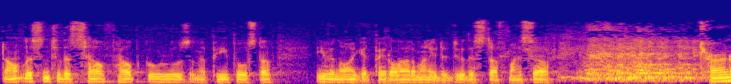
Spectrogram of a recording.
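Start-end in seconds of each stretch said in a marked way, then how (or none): none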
